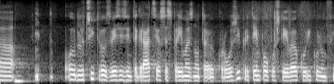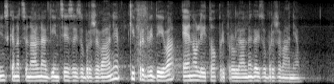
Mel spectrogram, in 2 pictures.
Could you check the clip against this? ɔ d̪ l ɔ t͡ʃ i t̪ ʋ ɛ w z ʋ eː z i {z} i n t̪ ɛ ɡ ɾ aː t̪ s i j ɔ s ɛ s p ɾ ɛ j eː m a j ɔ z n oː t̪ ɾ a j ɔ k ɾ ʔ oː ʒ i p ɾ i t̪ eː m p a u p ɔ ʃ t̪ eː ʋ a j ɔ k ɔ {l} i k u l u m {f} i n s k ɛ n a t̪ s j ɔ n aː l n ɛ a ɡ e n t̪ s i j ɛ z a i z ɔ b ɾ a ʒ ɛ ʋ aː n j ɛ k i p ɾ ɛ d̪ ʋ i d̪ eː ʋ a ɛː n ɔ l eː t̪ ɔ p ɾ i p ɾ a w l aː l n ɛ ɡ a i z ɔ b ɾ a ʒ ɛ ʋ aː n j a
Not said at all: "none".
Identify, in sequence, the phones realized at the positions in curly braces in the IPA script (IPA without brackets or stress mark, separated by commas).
z, ɾ, f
